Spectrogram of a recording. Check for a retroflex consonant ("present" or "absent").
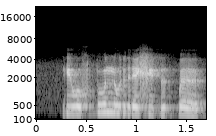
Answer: absent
